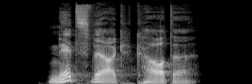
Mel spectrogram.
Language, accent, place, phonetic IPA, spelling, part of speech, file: German, Germany, Berlin, [ˈnɛt͡svɛʁkˌkaʁtə], Netzwerkkarte, noun, De-Netzwerkkarte.ogg
- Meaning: network interface card, NIC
